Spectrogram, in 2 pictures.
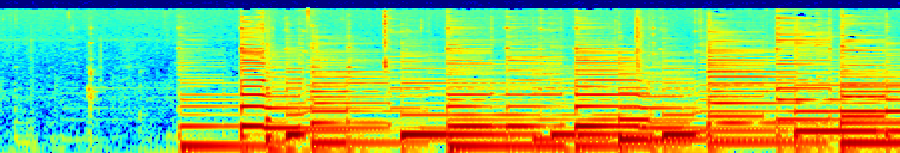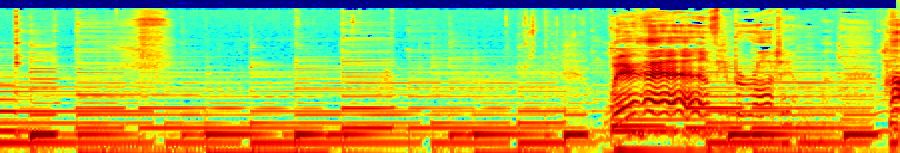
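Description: Acoustic guitar playing the instrumental introduction to a song, starting about two seconds in after near silence. Near the end a voice begins singing with vibrato over the guitar.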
